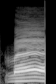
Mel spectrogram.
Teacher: Kemudian a'bud, ada bacaan mad jaiz munfasil, yaitu suara ma-nya dipanjangkan sepanjang 4 harokat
